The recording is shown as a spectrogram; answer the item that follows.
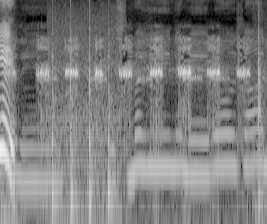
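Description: Night ambience of frogs croaking, with a short high chirp repeating about three times a second and a steady low tone in the second half.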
